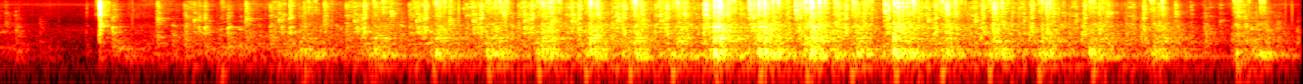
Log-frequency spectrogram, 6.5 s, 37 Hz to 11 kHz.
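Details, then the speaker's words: Cub Cadet 107 garden tractor cold start on full choke after new fuel filter and fuel line: engine catches right away and settles into a quick, fairly even chugging beat, a little smoky and stinky, then runs good; normal cold start. "A Not bad. Little stinky. Not bad though."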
